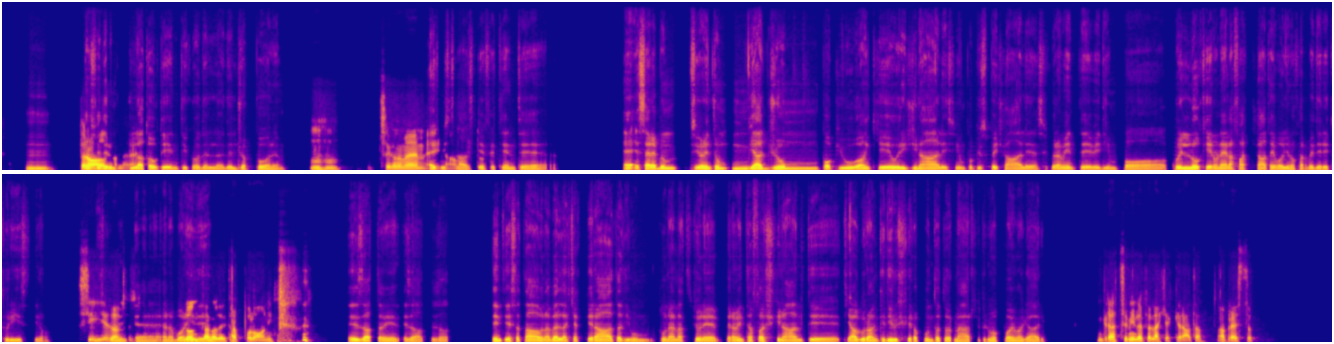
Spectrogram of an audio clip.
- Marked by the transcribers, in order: other background noise; "quindi" said as "ndi"; laugh; tapping
- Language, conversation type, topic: Italian, podcast, Quale città o paese ti ha fatto pensare «tornerò qui» e perché?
